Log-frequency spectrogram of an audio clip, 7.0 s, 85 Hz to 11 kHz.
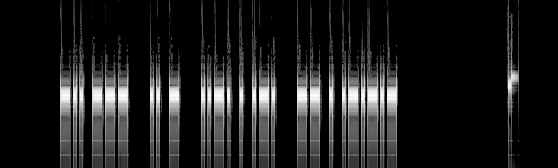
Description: Morse code, heard as a keyed tone, about 30 wpm, 700 Hz. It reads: DO IT FER ME.
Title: Sentences from Top 200 Words and Abbreviations 30wpm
